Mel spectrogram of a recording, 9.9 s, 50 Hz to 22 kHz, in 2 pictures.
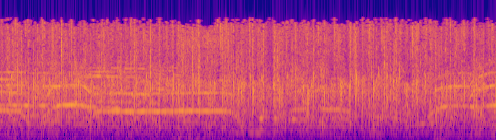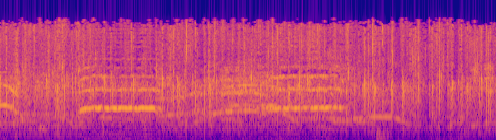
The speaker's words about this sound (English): We should just do, like, let them clap for 25 minutes, and that's the thing. It's just you coming out.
